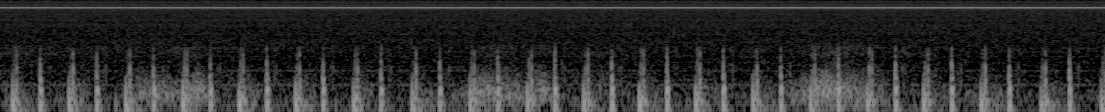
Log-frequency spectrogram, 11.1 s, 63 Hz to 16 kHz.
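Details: Own heartbeat recorded with the fan off, shortly after the heart began feeling really thumpy: loud, regular paired thumps about 105/min, a little fast, with a faint steady hum; valves said audible at times; heartbeat.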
